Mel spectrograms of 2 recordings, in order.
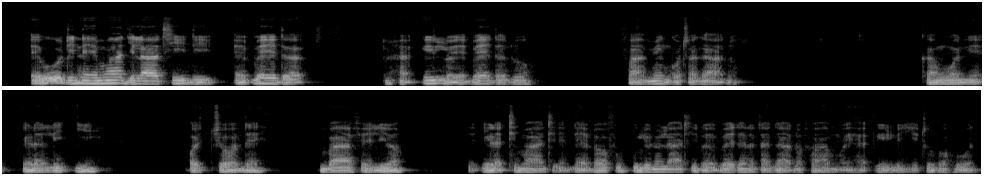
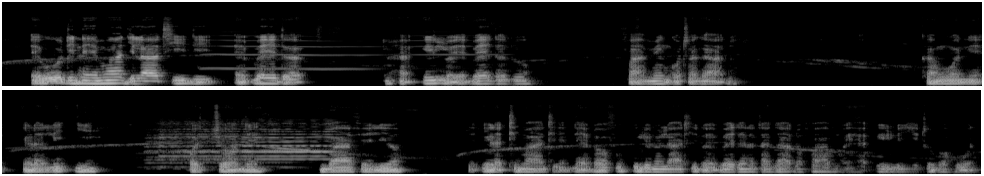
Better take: first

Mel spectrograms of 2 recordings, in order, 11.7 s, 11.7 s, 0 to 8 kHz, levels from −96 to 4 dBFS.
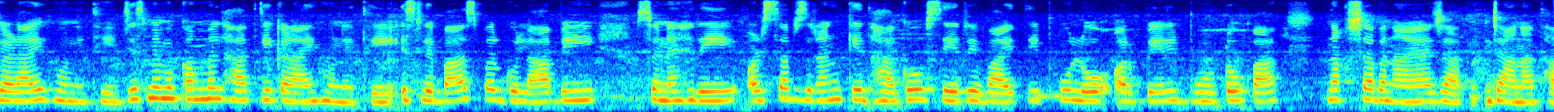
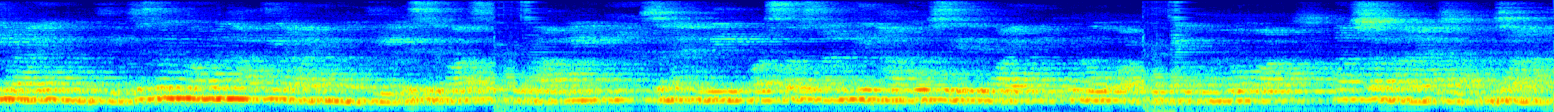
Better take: first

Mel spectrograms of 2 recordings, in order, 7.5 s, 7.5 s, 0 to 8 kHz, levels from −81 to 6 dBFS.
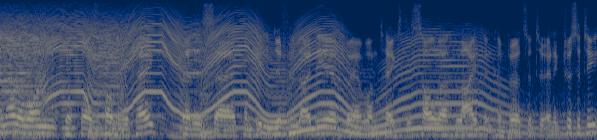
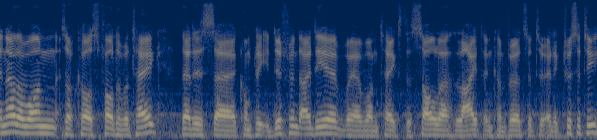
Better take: second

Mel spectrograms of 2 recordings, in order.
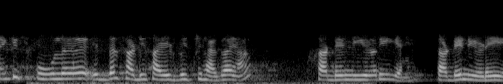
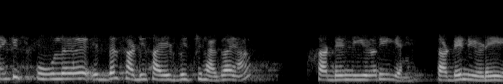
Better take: second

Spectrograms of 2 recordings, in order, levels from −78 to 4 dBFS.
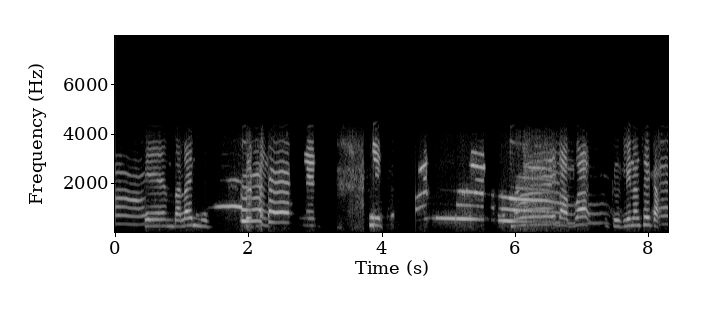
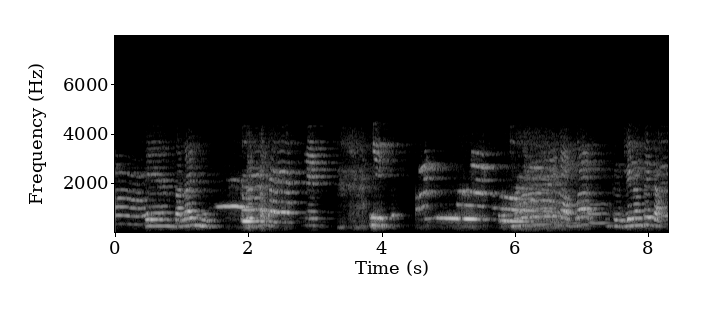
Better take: first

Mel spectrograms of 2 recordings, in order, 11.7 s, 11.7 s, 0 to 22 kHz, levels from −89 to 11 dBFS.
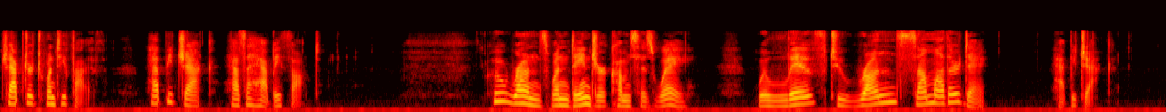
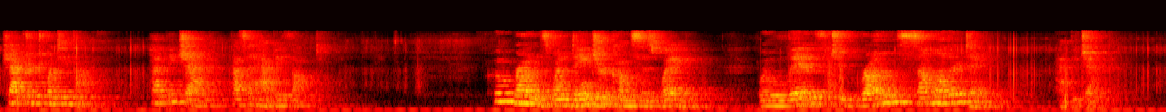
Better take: first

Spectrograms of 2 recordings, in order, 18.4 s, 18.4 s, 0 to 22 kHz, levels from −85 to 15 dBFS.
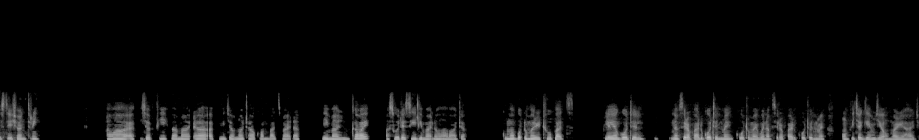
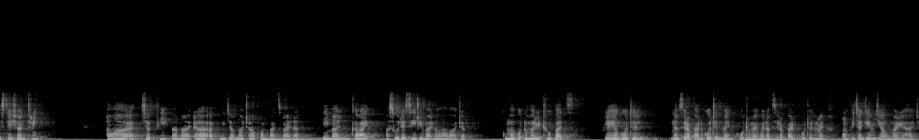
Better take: first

